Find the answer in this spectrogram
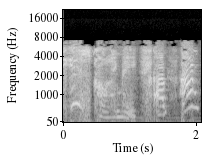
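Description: A voice moaning and crying out in distress in several drawn-out, wavering groans. It is acted as a sick, dying boarder calling out for help.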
